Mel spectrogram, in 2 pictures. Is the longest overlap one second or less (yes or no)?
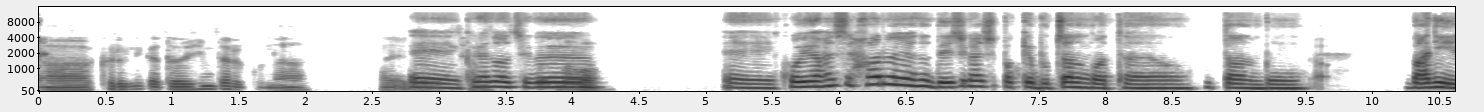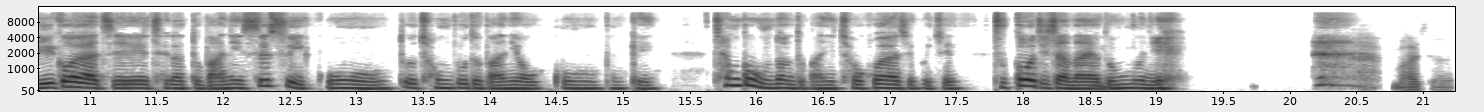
no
